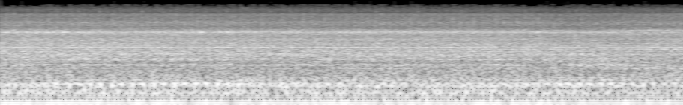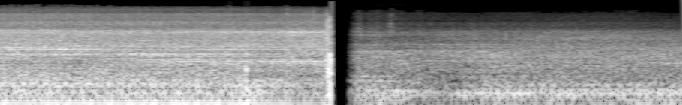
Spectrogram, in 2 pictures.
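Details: Vehicle that stalled on the roadside that morning, restarted and left warming for several minutes; coolant reservoir found full. Smooth, steady low idle with no stumbling, surging or dying; normal idle.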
